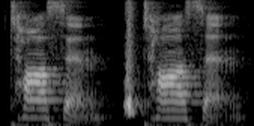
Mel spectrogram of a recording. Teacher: commonly a native speaker will drop the G sound on tossing and just say n tossing tossing I personally don't do this but many native speakers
